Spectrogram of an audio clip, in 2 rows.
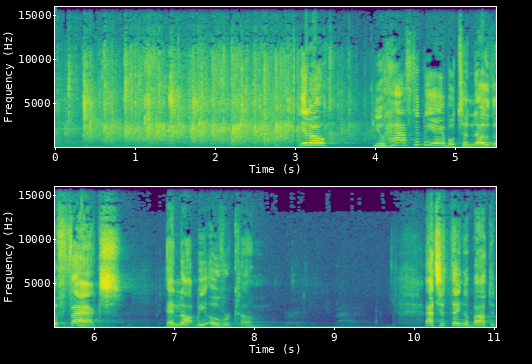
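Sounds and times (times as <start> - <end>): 
audience clapping hands: 0.0 - 4.6
speech: 3.0 - 6.3, 6.9 - 8.1, 10.1 - 11.0.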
